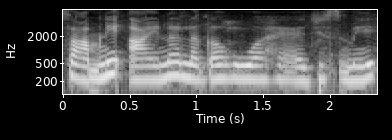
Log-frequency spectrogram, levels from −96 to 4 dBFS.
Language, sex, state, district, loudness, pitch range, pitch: Hindi, female, Himachal Pradesh, Shimla, -15 LUFS, 220-245 Hz, 225 Hz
